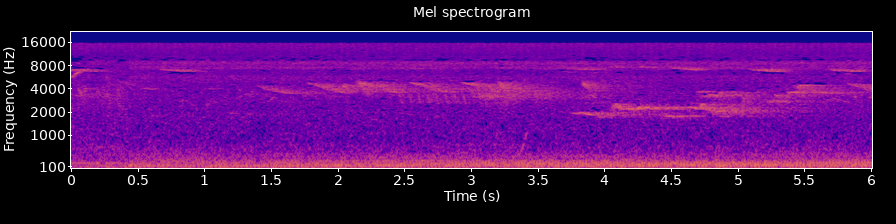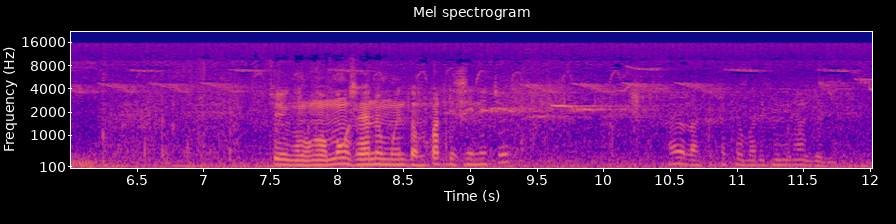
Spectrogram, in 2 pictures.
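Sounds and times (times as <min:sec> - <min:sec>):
low rumble: 0:00.0 - 0:08.5
birds chirping: 0:00.0 - 0:12.0.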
